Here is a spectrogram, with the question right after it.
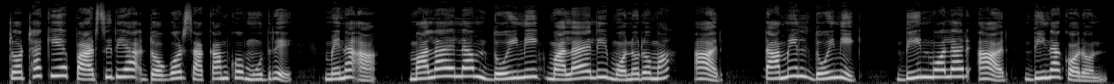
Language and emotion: Santali, neutral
